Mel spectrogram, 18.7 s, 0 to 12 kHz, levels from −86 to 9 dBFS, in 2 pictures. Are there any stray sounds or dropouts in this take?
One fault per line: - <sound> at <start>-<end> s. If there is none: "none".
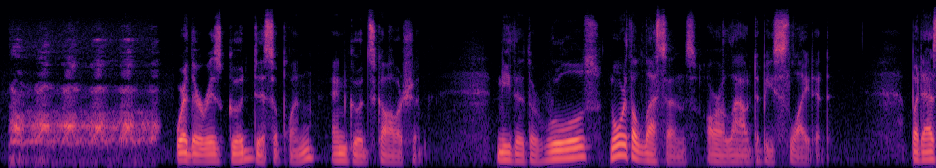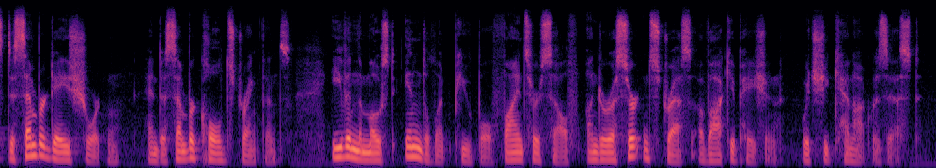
- bark at 0.1-1.6 s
